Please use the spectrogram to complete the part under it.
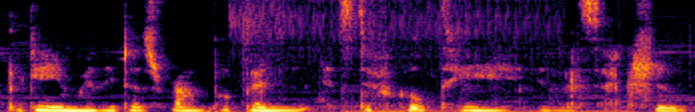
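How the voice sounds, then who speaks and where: A woman giving hushed, gentle, soft-spoken ASMR commentary as she plays a video game. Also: medium pitch, flat delivery, fairly quick, slight background noise. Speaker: ASMR gaming host. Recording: soft music in the background. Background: quiet game music.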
